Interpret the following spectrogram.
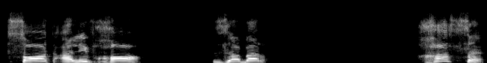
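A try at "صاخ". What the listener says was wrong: نہیں نہیں، صاد کی آواز آئے گی۔ سو کھینچے نا صاد کو۔ سوخ، خو کو ساکن کریں۔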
